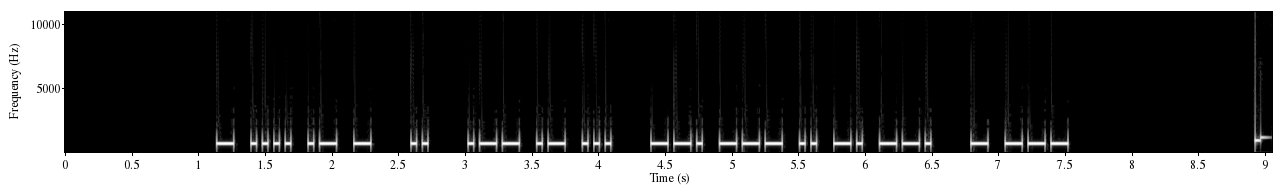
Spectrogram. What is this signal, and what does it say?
Morse code, heard as a keyed tone, about 28 wpm, 700 Hz. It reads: THAT I WAS GOING TO
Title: Sets of 5 Words Encore 28wpm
